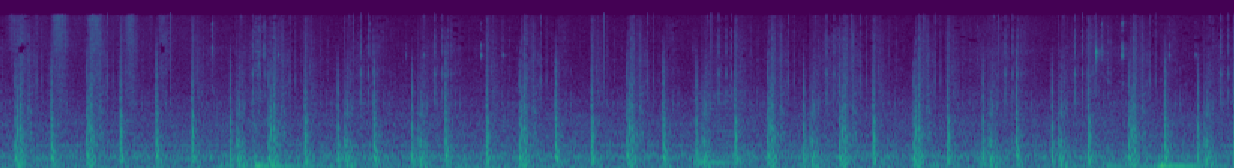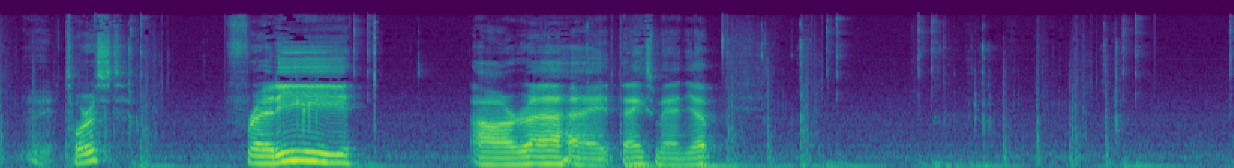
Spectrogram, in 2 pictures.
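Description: Footsteps run quickly and steadily on a wooden boardwalk.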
